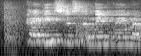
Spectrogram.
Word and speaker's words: Peggy: off she spoke English the p and the g put together is virtually impossible for cantony speaker to pronounce growing up I was pedy biggy piggy so when the when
